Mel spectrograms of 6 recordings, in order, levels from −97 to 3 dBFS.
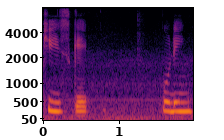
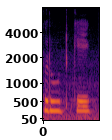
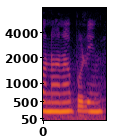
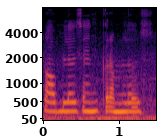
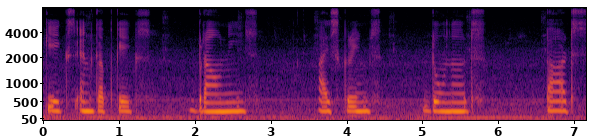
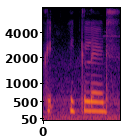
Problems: none marked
